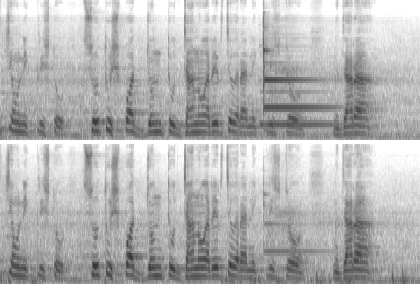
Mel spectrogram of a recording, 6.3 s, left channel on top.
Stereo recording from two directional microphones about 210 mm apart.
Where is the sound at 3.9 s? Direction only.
45° left (ahead or behind).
